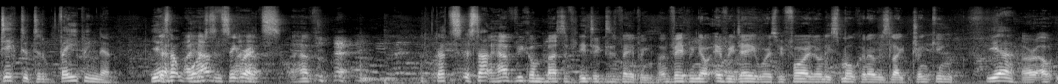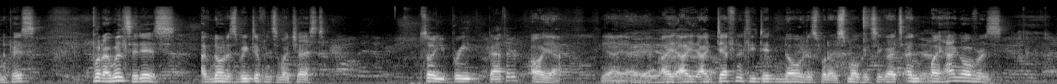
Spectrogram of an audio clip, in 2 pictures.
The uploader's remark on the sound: Live from Murphy's Pub on Brandon Pier in Kerry for pints and chats.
